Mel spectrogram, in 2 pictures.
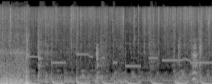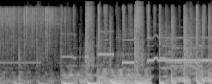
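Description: Vegetable fried rice with scallions sizzling steadily in a hot pan as it is stirred, a dense continuous crackle with occasional scraping strokes and a brief pause midway.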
